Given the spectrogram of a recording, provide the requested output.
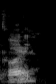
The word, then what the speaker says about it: Kluck: So, your two friends, uh, Ted Kluck, am I saying his name right? That's right, Ted Kluck.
